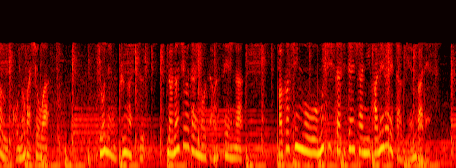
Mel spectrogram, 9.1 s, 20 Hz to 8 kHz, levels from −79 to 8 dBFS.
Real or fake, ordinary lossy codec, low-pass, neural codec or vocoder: real; AAC, 16 kbps; 7.2 kHz; none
